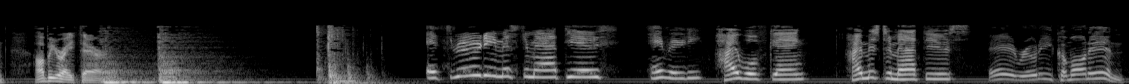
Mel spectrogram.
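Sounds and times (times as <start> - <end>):
speech: 0.4 - 1.3, 4.3 - 11.2
dull thump: 1.0 - 4.1
sharp knocking at the door: 3.2 - 4.0.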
